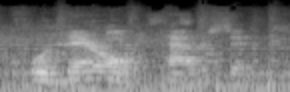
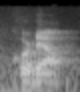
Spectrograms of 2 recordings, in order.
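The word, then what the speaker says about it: Cordarrelle Patterson: It's pronounced Cordero Patterson. Cordero. There is no silent R, making it Cordell.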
